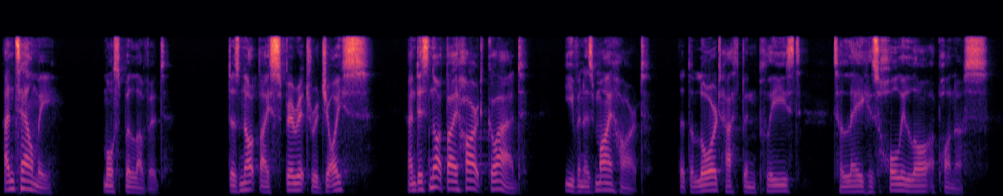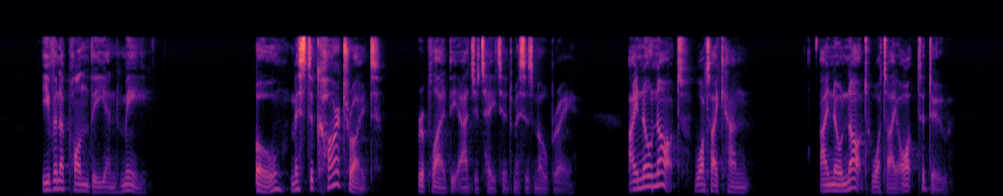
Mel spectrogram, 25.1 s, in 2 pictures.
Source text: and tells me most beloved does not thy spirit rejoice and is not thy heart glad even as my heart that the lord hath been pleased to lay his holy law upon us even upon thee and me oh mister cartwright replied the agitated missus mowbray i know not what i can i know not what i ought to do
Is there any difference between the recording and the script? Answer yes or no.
yes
